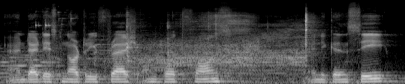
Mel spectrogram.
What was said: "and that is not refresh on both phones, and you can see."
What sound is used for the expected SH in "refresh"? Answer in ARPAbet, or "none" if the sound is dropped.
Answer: SH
